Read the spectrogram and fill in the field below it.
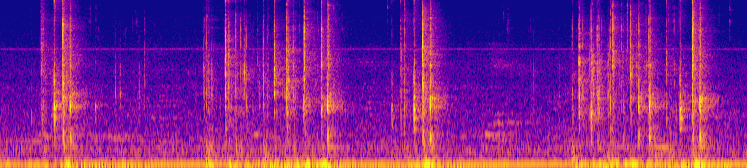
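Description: Several bursts of quick computer keyboard typing, close and fairly quiet, separated by short pauses, as wrong passwords are entered repeatedly into an Oracle database login.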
